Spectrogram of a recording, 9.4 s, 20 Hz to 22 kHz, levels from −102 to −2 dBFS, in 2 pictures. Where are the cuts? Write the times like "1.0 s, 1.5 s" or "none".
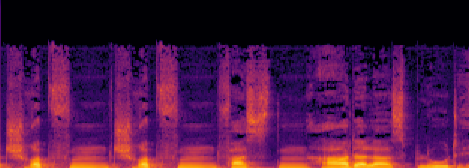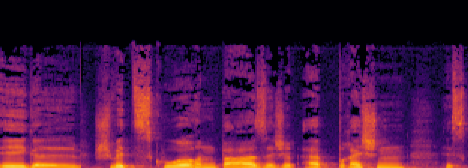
1.1 s, 5.5 s, 7.6 s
